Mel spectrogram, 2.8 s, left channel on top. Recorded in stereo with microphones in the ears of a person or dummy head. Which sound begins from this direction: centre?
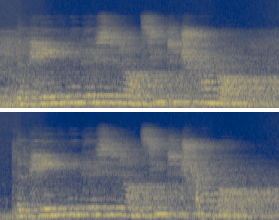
A woman speaking, at 0.2 s.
